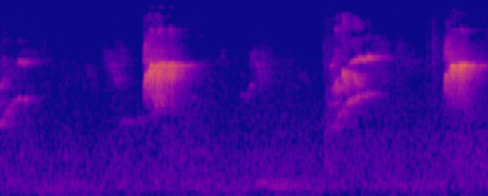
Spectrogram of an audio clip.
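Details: Crested canaries kept as pets and mating, giving a few faint chirps then three loud, bright chirp bursts about a second apart.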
